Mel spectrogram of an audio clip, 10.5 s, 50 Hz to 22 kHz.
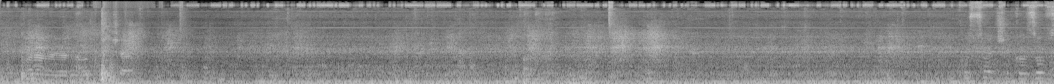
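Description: Train number 140 rolling through the Azov region, heard from inside a carriage: a steady, loud low rumble with continuous rattling and faint wheel clatter that runs unbroken for about ten seconds.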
